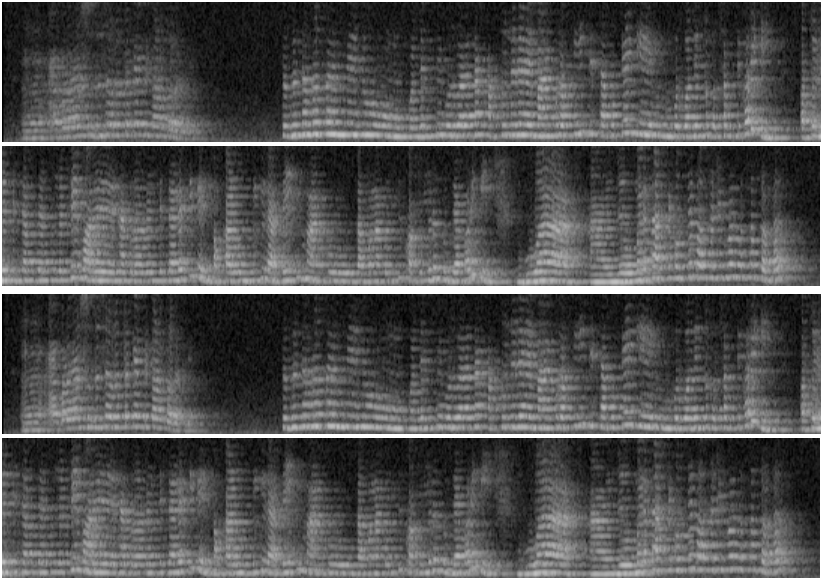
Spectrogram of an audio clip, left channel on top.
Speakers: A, on the right; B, in the centre.
A: ହୁଁ ଆପଣଙ୍କର ସୁଦୁସ ବ୍ରତ କେମିତି କଣ କରନ୍ତି?
B: ସୁଧସାଗର ତ ଏମିତି ଯୋଉ ଯେମିତି ଗୁରୁବାର ତା ଖଟୁଲି ରେ ମାଆଙ୍କୁ ରଖିକି ତା ପକେଇକି ପୂର୍ବ ଦିନରୁୁ ପୋଛା ପୋଛି କରିକି ହଟୁଲି।
A: ହଁ
B: ଚିତା ପିତା ସବୁ ଲେଖିକି ଘରେ ଠାକୁରରେ ଚିତା ଲେଖିକି ସକାଳୁ ଉଠିକି ରାତିଧଇକି ମାଆଙ୍କୁପନା। କରିକି କଟଲିରେ ପୂଜା କରିକି ଗୁଆ ଆ ଯୋଉ ମାନେ ଫାଷ୍ଟ କରୁିବେ ଦଶଟି ରରୁ ବା ଦଶ ବ୍ରତ ଯ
